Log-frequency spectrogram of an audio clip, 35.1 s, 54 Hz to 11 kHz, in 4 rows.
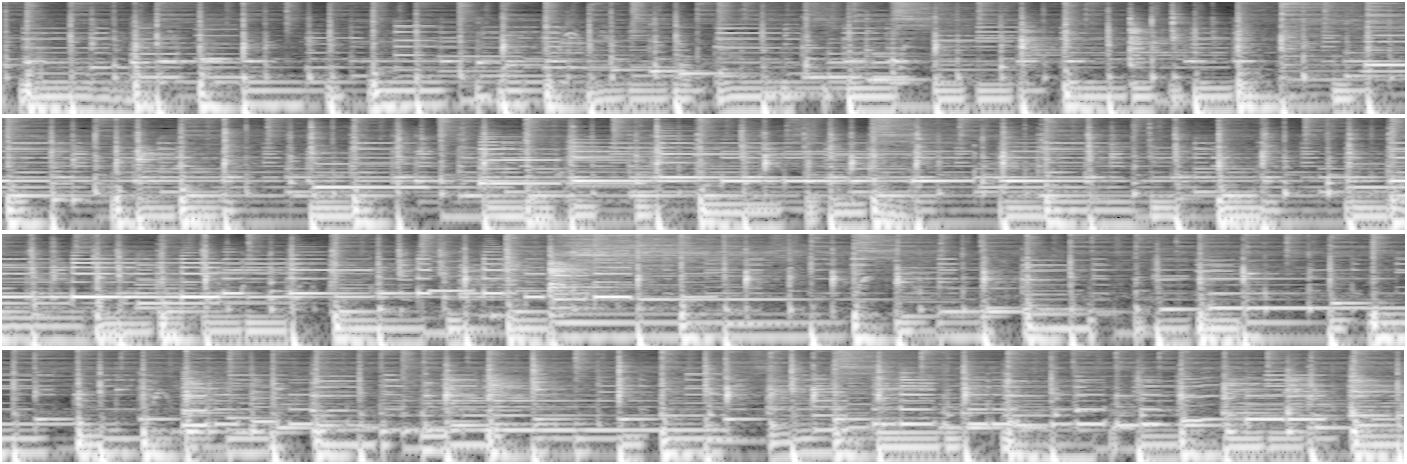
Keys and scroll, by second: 7.8 s, 10.7 g, 17.7 Tab, 31.9 s, 32.9 Tab.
